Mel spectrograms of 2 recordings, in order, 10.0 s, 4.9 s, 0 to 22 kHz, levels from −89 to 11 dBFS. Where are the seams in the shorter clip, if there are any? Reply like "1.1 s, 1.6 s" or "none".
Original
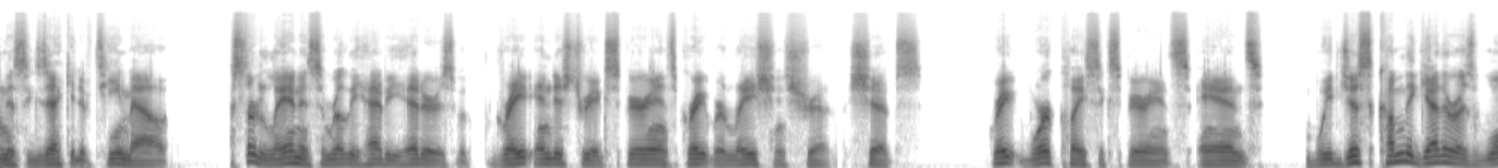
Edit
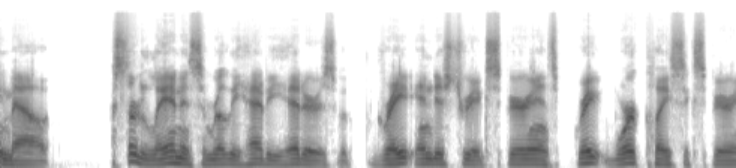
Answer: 3.7 s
